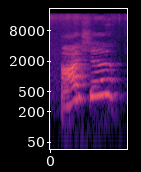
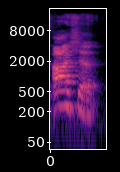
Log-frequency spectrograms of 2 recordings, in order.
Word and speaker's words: Asha: Your fan, Asha, because it's pronounced like Tasha, but it's without the T, so it's Asha.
